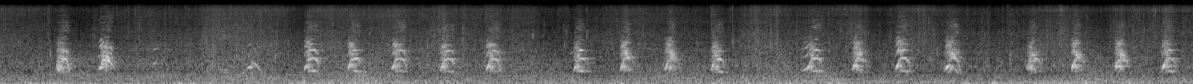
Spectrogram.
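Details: Charlie the Puggle, a pet dog, making lots of noise while chocolate retrievers jump from a dock after a dish brush: sharp, high barks in quick bursts, roughly two a second, over a steady rain-like hiss.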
